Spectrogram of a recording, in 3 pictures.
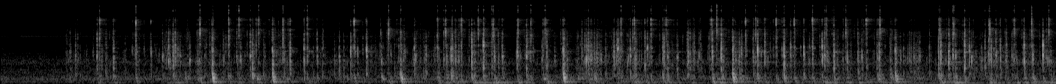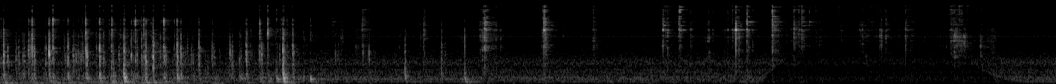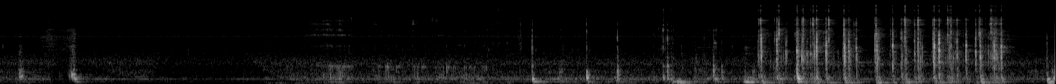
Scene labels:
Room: office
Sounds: keyboard typing, keys

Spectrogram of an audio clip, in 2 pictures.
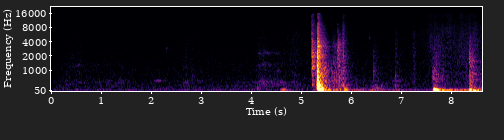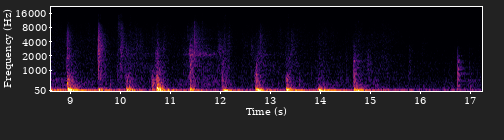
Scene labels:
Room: bedroom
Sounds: window, footsteps

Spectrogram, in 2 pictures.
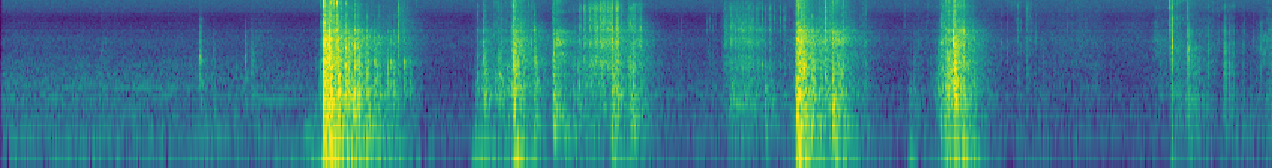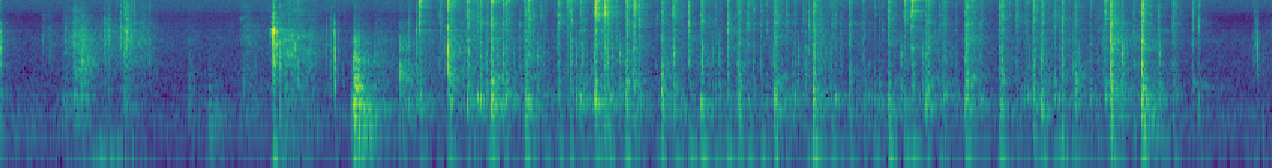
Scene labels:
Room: office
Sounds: window, keyboard typing

